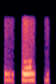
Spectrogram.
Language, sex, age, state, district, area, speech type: Maithili, female, 30-45, Bihar, Araria, rural, conversation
